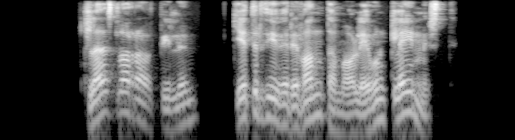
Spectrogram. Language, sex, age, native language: Icelandic, male, 40-49, Icelandic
